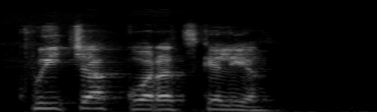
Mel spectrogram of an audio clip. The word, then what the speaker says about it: Kvaratskhelia: Kvaratskhelia. Fantastic pronunciation.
